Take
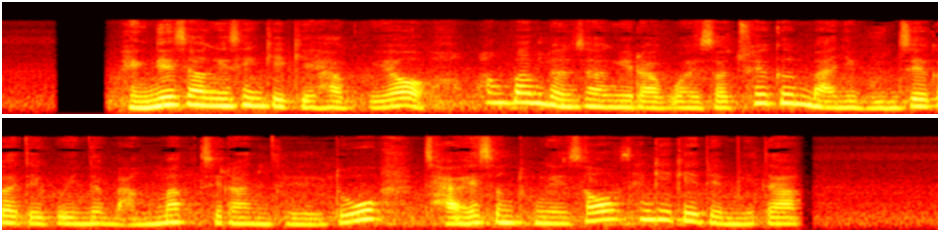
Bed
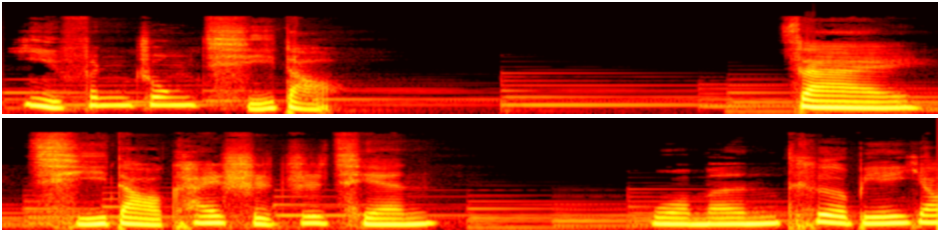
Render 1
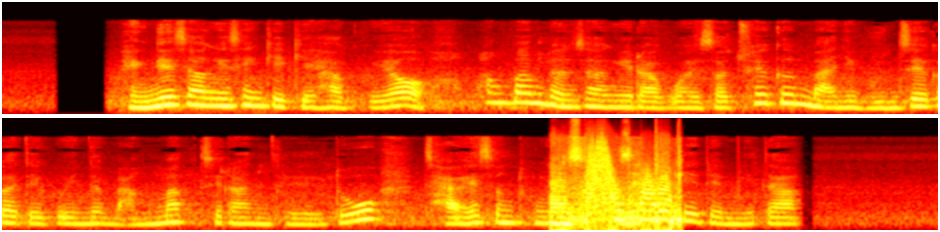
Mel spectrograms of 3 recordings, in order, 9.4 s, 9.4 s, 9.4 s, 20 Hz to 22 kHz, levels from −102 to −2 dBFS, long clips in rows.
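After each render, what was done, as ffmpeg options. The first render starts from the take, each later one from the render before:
-filter_complex "[0:a]asettb=1/sr,asplit=3[a][b][c];[a]atrim=end=7.424[d];[b]atrim=start=7.42:end=8.08,asetpts=PTS-STARTPTS,afade=t=in:d=0.004:c=qsin,afade=t=out:st=0.656:d=0.004:c=qsin,aeval=exprs='0.473*sin(PI/2*10*val(0)/0.473)':c=same[e];[c]atrim=start=8.076[f];[d][e]acrossfade=d=0.004:c1=hsin:c2=qsin[g];[g][f]acrossfade=d=0.004:c1=qsin:c2=hsin"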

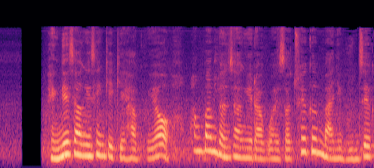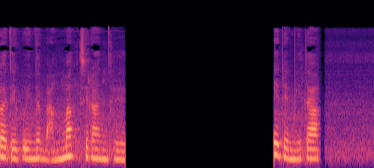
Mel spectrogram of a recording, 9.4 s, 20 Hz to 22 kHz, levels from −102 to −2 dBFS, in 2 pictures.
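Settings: -filter_complex "[0:a]asettb=1/sr,asplit=3[a][b][c];[a]atrim=end=2.684[d];[b]atrim=start=2.68:end=3.23,asetpts=PTS-STARTPTS,afade=t=in:d=0.004:c=qsin,afade=t=out:st=0.546:d=0.004:c=qsin,highshelf=f=4.7k:g=6.5[e];[c]atrim=start=3.226[f];[d][e]acrossfade=d=0.004:c1=hsin:c2=qsin[g];[g][f]acrossfade=d=0.004:c1=qsin:c2=hsin,asplit=3[h][i][j];[h]atrim=end=6.24,asetpts=PTS-STARTPTS,afade=t=out:st=6.236:d=0.004:c=hsin[k];[i]atrim=start=6.24:end=8.1,asetpts=PTS-STARTPTS,volume=0[l];[j]atrim=start=8.1,asetpts=PTS-STARTPTS,afade=t=in:d=0.004:c=hsin[m];[k][l][m]concat=n=3:v=0:a=1"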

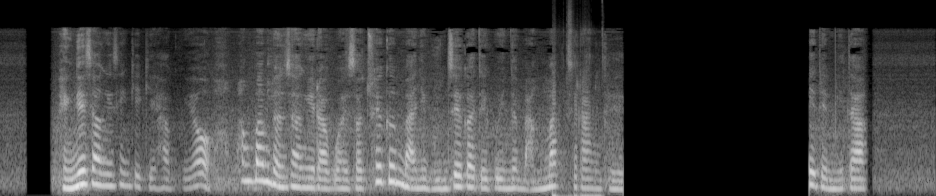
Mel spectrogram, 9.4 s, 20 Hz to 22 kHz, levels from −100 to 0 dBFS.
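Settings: -filter_complex "[0:a]asettb=1/sr,asplit=3[a][b][c];[a]atrim=end=5.534[d];[b]atrim=start=5.53:end=6.05,asetpts=PTS-STARTPTS,afade=t=in:d=0.004:c=qsin,afade=t=out:st=0.516:d=0.004:c=qsin,aeval=exprs='max(val(0),0)':c=same[e];[c]atrim=start=6.046[f];[d][e]acrossfade=d=0.004:c1=hsin:c2=qsin[g];[g][f]acrossfade=d=0.004:c1=qsin:c2=hsin,asplit=3[h][i][j];[h]atrim=end=1.15,asetpts=PTS-STARTPTS,afade=t=out:st=0.81:d=0.34:silence=0.298538[k];[i]atrim=start=1.15:end=1.94,asetpts=PTS-STARTPTS,volume=-10.5dB[l];[j]atrim=start=1.94,asetpts=PTS-STARTPTS,afade=t=in:d=0.34:silence=0.298538[m];[k][l][m]concat=n=3:v=0:a=1"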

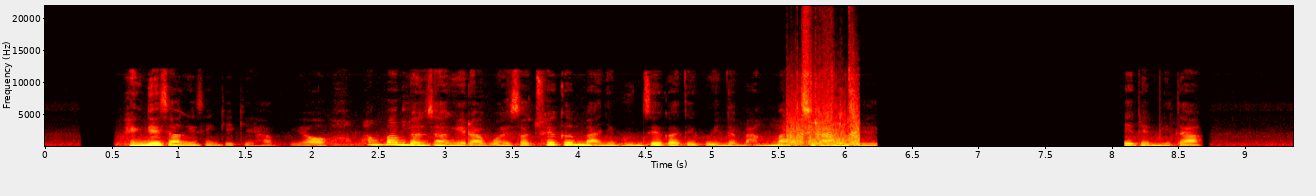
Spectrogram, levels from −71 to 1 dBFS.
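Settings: -filter_complex "[0:a]asettb=1/sr,asplit=3[a][b][c];[a]atrim=end=4.104[d];[b]atrim=start=4.1:end=5.02,asetpts=PTS-STARTPTS,afade=t=in:d=0.004:c=qsin,afade=t=out:st=0.916:d=0.004:c=qsin,equalizer=f=3.4k:t=o:w=1.2:g=-10.5[e];[c]atrim=start=5.016[f];[d][e]acrossfade=d=0.004:c1=hsin:c2=qsin[g];[g][f]acrossfade=d=0.004:c1=qsin:c2=hsin,asettb=1/sr,asplit=3[h][i][j];[h]atrim=end=5.564[k];[i]atrim=start=5.56:end=6.11,asetpts=PTS-STARTPTS,afade=t=in:d=0.004:c=qsin,afade=t=out:st=0.546:d=0.004:c=qsin,asplit=2[l][m];[m]highpass=f=720:p=1,volume=40dB,asoftclip=type=tanh:threshold=-10.5dB[n];[l][n]amix=inputs=2:normalize=0,lowpass=f=6.6k:p=1,volume=-6dB[o];[j]atrim=start=6.106[p];[k][o]acrossfade=d=0.004:c1=hsin:c2=qsin[q];[q][p]acrossfade=d=0.004:c1=qsin:c2=hsin"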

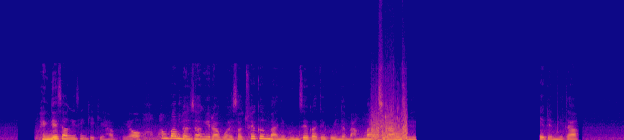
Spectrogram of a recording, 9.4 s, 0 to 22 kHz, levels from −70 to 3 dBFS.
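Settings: -af "lowpass=f=2.7k:p=1,lowshelf=f=150:t=q:w=1.5:g=7.5"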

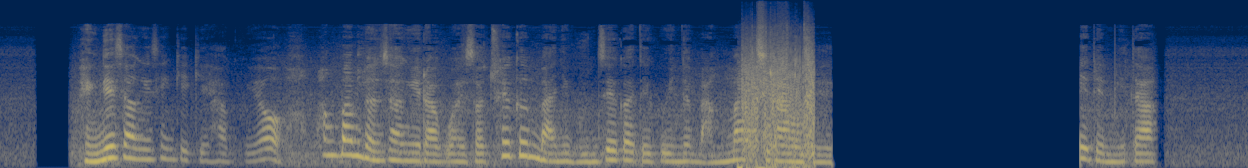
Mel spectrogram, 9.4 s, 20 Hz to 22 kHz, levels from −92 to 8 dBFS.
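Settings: -af "equalizer=f=4.3k:w=0.63:g=8"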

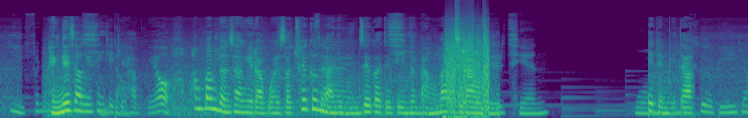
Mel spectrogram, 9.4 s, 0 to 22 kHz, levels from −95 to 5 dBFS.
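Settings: -filter_complex "[1:a]volume=-11.5dB[a];[0:a][a]amix=inputs=2:normalize=0"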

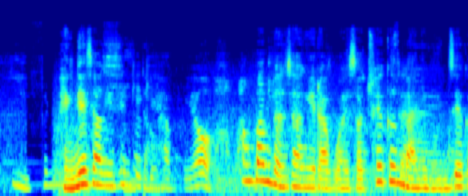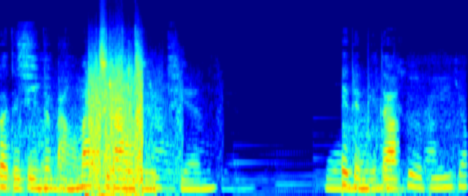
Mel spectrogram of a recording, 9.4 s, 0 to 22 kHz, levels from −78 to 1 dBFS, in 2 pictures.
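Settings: -af "aecho=1:1:403|806:0.0891|0.0187"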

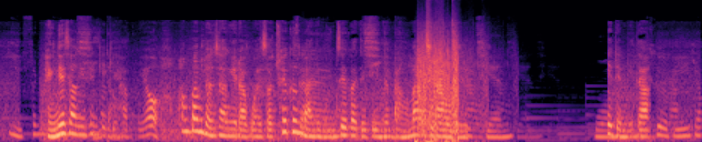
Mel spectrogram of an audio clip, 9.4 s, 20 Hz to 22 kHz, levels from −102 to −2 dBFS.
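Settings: -af "volume=-1.5dB"

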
